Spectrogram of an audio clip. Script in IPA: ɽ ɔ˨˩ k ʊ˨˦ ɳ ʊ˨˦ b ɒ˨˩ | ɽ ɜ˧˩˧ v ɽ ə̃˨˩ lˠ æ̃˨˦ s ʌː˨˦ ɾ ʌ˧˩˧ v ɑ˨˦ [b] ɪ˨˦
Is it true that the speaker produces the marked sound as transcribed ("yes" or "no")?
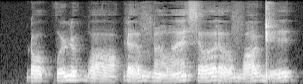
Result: no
